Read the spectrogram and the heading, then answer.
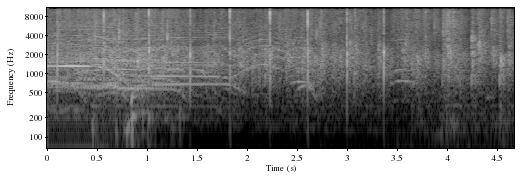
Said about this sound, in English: So give him a big round of applause, everybody. Let's go.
